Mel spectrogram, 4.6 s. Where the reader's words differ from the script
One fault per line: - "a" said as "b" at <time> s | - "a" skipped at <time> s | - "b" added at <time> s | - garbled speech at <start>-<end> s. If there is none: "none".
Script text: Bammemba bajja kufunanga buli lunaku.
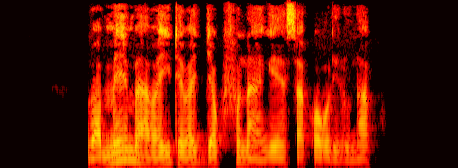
- "abayite" added at 1.5 s
- "ensako" added at 2.8 s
